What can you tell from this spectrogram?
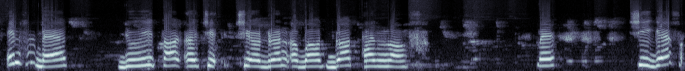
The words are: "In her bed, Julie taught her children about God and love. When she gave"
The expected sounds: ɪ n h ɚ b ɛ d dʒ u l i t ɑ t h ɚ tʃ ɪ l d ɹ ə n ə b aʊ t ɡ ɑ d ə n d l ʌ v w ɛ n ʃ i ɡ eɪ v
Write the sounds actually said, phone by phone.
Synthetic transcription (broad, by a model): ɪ n h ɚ b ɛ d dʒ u w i t ɑ t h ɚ tʃ ɪ l d ɹ ə n ə b aʊ t ɡ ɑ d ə n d l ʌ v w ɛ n ʃ i ɡ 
